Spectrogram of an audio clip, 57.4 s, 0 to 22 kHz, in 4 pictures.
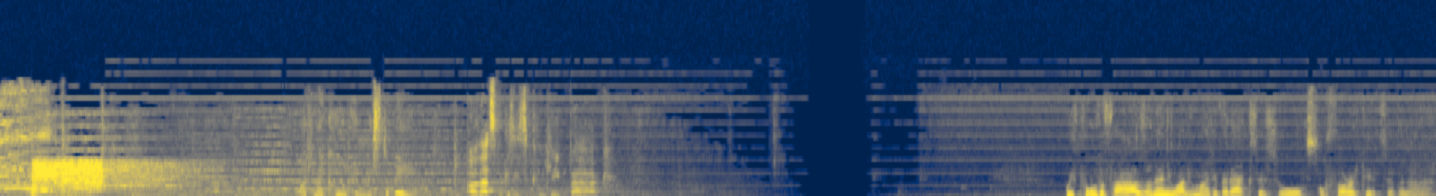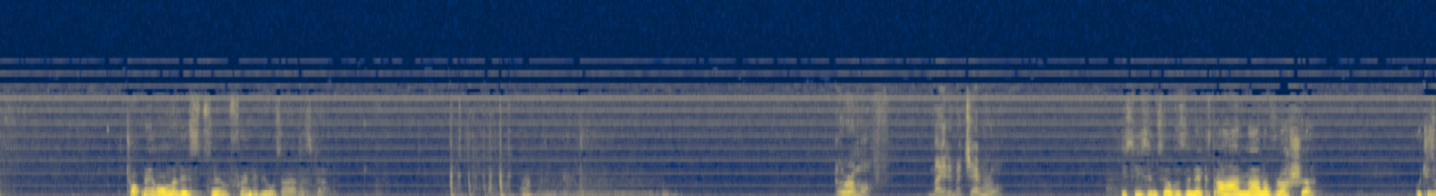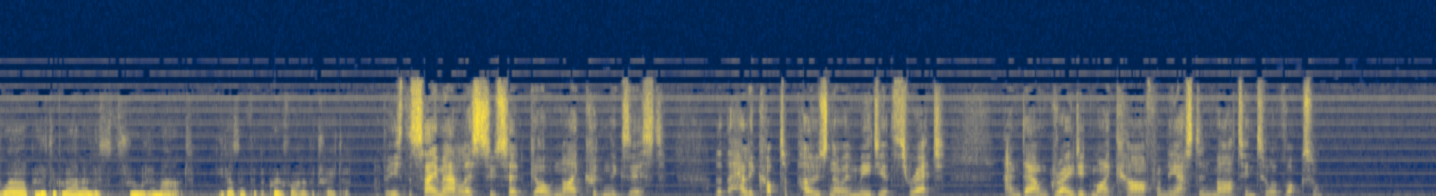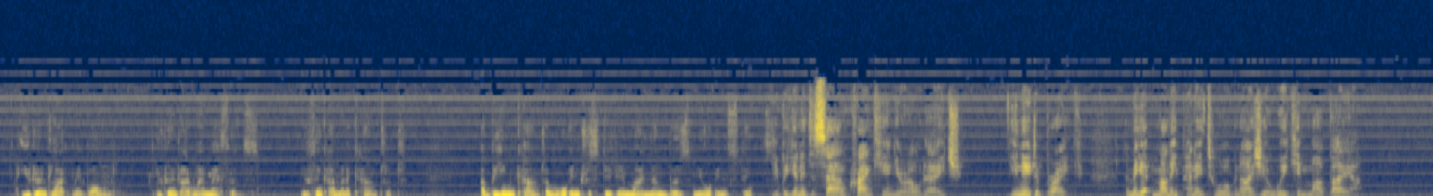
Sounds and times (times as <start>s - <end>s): Conversation: 1.6s - 7.4s, 10.5s - 57.4s.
